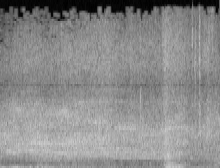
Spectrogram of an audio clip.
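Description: Rally car engine as the car takes a tight bend: the note falls as it slows, then comes back in louder bursts of throttle about a second and a half in, with tyre and road noise underneath.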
